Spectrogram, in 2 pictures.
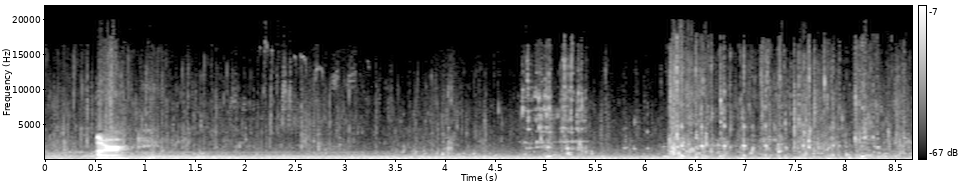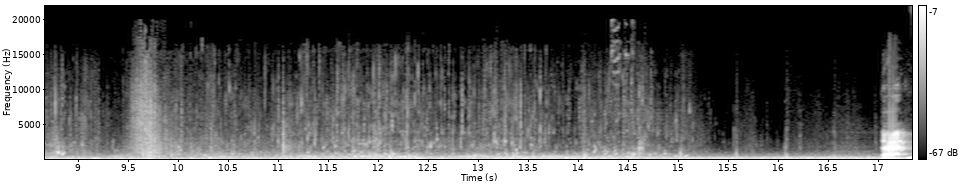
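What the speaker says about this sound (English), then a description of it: "Water." Steady pouring and trickling water from the game Indiana Jones and the Great Circle, a continuous liquid wash heard beneath game ambience and a talking voice throughout.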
